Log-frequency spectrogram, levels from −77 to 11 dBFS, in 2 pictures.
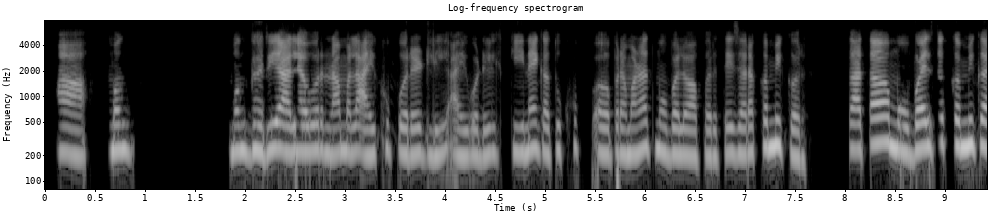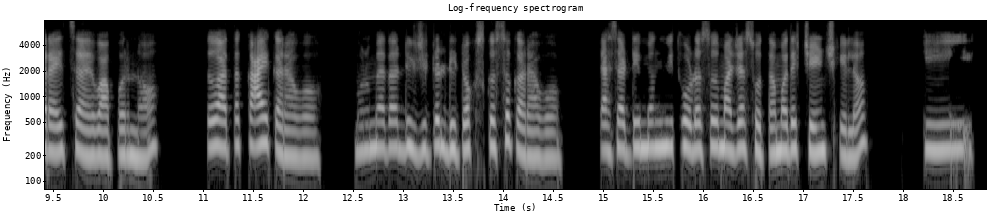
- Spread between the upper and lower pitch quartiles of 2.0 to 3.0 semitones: Yes, average, 2.7 semitones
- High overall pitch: Yes, high, 230 Hz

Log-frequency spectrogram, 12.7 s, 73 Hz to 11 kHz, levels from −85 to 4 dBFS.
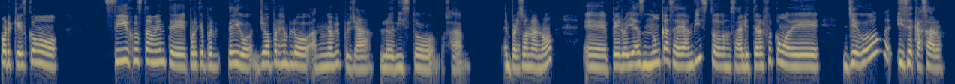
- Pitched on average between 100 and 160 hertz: No, high, 220 Hz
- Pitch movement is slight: No, average, 3.5 semitones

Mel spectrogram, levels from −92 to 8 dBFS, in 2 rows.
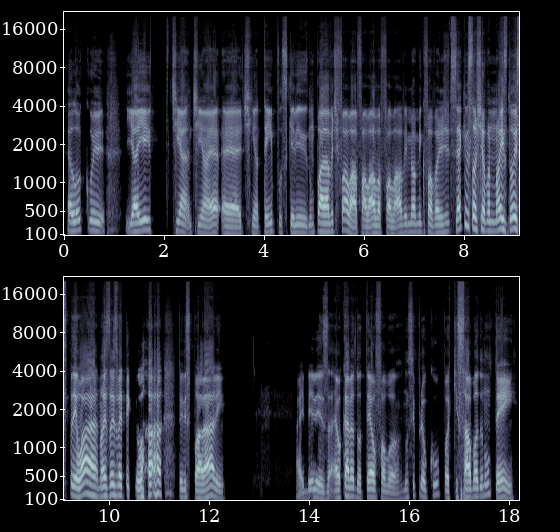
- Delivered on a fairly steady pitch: No, average, 4.4 semitones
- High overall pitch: No, medium, 145 Hz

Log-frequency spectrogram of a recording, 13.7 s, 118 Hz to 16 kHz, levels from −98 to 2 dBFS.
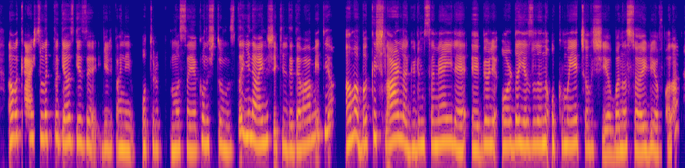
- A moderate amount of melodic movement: Yes, average, 3.1 semitones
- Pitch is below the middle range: No, high, 230 Hz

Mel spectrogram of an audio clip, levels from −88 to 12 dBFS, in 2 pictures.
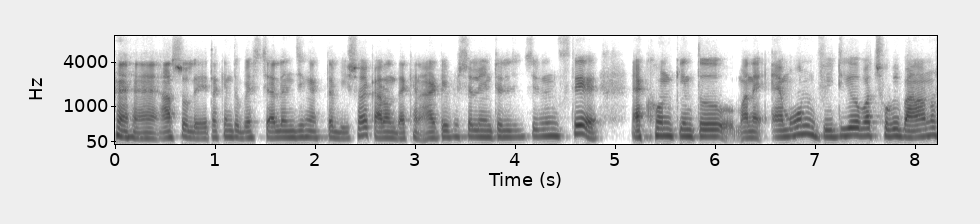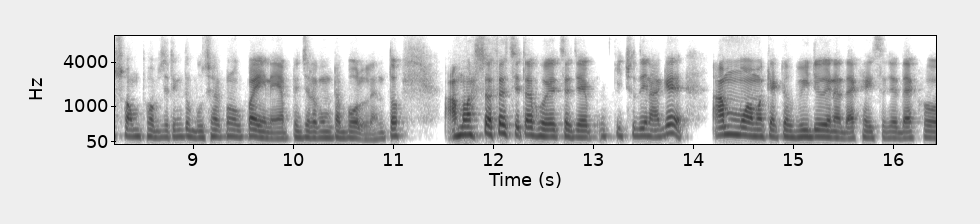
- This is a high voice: No, low, 135 Hz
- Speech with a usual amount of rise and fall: Yes, average, 3.4 semitones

